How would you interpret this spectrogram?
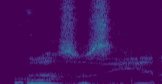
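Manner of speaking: whispered to self, musing. Real, not acted. Trying to remember an actor's role, whispered aside. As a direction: breathe the question to yourself.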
